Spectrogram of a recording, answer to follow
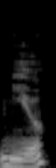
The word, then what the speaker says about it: mu: We pronounce it mu.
